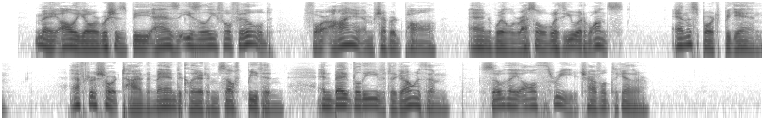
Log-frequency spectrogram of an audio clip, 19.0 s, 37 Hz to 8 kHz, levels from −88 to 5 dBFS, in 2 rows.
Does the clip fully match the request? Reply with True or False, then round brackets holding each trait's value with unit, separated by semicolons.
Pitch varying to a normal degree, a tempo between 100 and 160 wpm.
True (4.3 semitones; 145 wpm)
